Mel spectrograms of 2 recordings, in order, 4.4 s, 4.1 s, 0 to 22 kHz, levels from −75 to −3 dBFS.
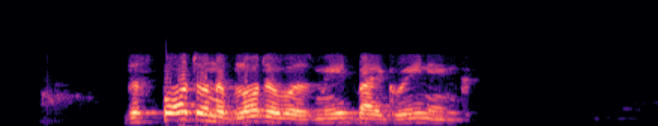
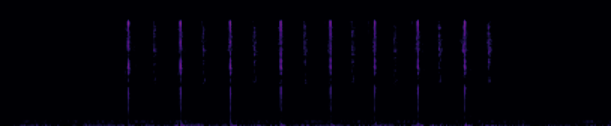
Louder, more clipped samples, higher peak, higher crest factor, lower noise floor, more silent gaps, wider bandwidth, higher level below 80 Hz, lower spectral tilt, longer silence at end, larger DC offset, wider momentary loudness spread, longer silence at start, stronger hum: first, -15 LUFS vs -50 LUFS; neither; first, 0 dBFS vs -22 dBFS; second, 16 dB vs 34 dB; about the same, -76 dBFS vs -73 dBFS; neither; second, 4 kHz vs 12 kHz; first, -58 dBFS vs -74 dBFS; first, -9.5 dB/octave vs 1 dB/octave; first, 1.25 s vs 0.05 s; neither; first, 11 LU vs 3 LU; first, 0.85 s vs 0.1 s; neither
